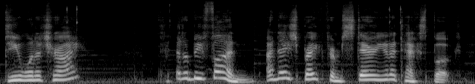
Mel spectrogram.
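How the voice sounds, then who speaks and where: Man putting on a high, bubbly teasing schoolgirl. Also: sing-song, normal speed, a little mellow, soft background music. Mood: bubbly, coaxing.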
